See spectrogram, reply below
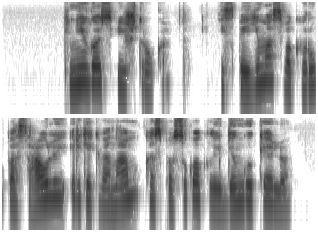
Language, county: Lithuanian, Vilnius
